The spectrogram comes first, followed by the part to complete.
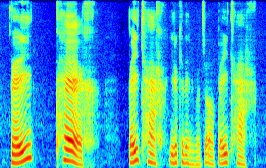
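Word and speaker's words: בֵּיתֵךְ: 마찬가지로 너의라고 할 때는 발음이 나는 카프를 쓰는 겁니다. 그래서 베이트, 아, 베이텍, 베이텍 이렇게 되는 거죠.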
